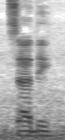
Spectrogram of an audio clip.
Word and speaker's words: tsádi: That one is thaw in Arabic, and also Hebrew was probably similar to that, but otherwise just do TS. That's what modern Israelis do. It's what most people do. So tsádi, kuf, reysh.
